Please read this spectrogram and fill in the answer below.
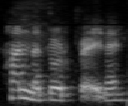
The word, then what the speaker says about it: Hanna Turpinen: Yes, Hanna Turpinen.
